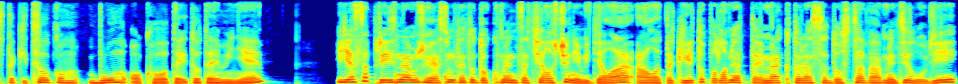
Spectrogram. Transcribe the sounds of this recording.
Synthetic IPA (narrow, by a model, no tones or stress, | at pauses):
st̪akiːt͡sɛlkɔmbuːmʔɔ̰kɔlɔt̪ɛjt̪ɔt̪ɛːmiɲɪɛ̰ | jasapɾiznaːmʒɛjasɔmt̪ɛnt̪ɔd̪ɔkumɛnd̪zacɪalɛʃcɛɲɛʋiɟɛlaʔalɛt̪aɡjɛt̪ɔpɔd̪lʎamɲat̪ɛːmakt̪ɔɾaːsad̪ɔst̪aːʋamɛd͡ziluɟiː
